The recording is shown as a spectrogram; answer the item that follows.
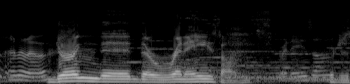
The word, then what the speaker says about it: Renaissance: During the Renaissance, Renaissance? which is how you pronounce it.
